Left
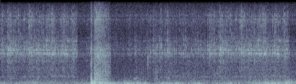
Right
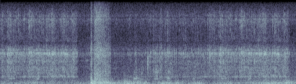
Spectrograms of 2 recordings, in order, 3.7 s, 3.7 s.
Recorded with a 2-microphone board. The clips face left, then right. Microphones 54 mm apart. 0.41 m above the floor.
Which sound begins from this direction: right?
A lawn mower, at 0.0 s.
